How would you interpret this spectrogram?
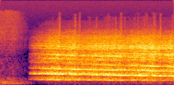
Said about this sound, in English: Residents in Kyiv awoke to the usual wails of air raid sirens.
